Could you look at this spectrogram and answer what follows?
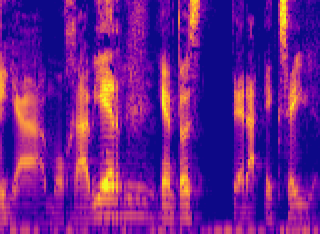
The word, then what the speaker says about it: Xavier: Era como el profesor Xavier, que me viene enterando que se pronunciaba Xavier... Por las pinches películas de los X-Men. Porque yo le decía al profesor Javier.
